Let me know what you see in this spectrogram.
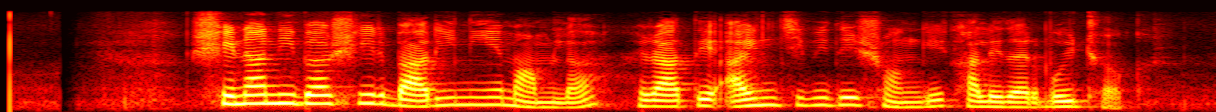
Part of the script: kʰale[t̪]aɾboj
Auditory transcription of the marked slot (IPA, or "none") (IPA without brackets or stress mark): d̪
